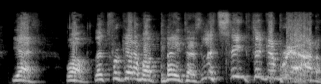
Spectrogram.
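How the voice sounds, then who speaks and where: Noticeable background noise accompanies a man speaking with an Italian accent. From Italy. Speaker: game designer. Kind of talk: casual chat. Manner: halting.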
